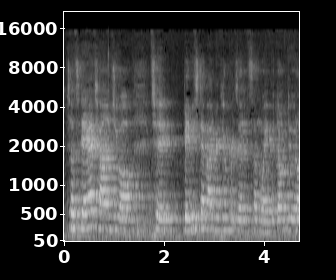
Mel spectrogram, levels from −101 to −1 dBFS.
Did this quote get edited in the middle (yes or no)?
no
